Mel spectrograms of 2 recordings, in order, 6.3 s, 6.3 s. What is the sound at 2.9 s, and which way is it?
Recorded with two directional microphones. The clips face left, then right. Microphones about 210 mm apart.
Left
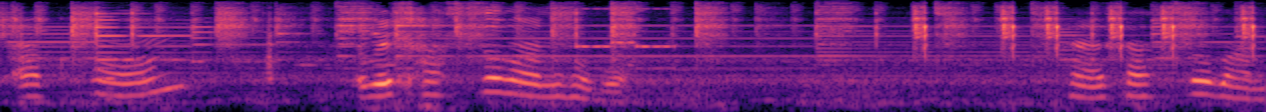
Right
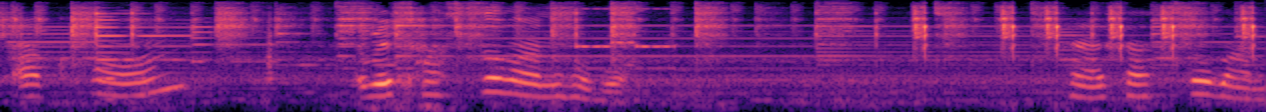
Ringtone, 50° right (ahead or behind).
